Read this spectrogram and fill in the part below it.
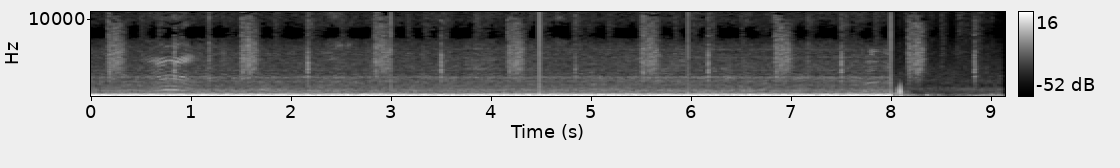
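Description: A jet engine roars loudly inside a plane cabin.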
